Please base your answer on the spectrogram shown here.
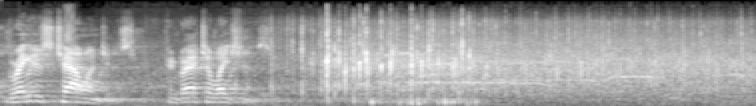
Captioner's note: applause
